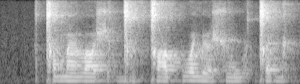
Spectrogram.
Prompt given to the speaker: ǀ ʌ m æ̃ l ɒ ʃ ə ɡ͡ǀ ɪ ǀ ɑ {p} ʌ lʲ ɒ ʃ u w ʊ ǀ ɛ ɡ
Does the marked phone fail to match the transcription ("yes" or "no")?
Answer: yes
